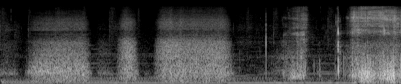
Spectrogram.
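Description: Glass noodles in jjajang sauce being slurped into the mouth: a run of breathy sucking slurps with short gaps, the loudest near the end.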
